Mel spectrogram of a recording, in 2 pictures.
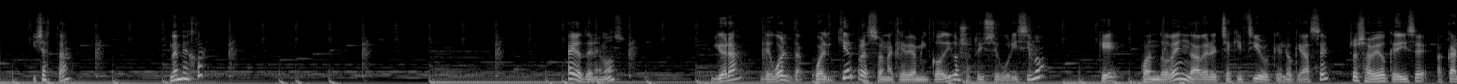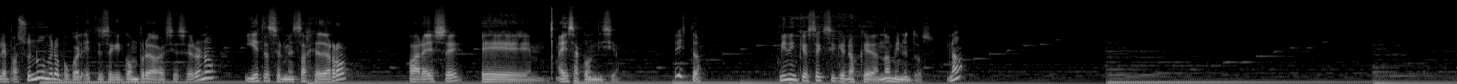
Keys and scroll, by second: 0.4 ctrl+s, 1.5-5.1 typing, 5.9 ctrl+s, 8.5 1, 8.9 j, 9.6 k, 11.2 0, 11.5 l, 13.1 shift+k, 23.5 ctrl+s.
